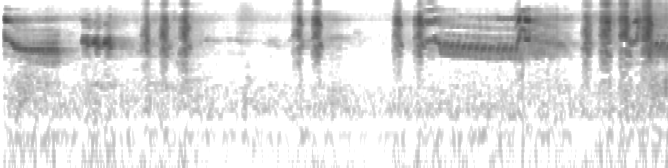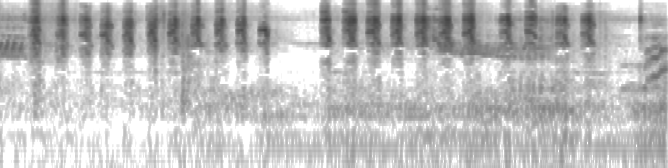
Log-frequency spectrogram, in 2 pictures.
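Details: Common myna mother feeding her chick rice: harsh, buzzy high calls, then long runs of rapid raspy pulses, several bursts a second, with short squeaky whistles between them.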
